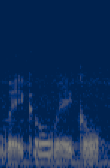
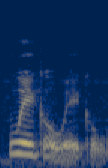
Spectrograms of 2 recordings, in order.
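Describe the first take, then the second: First: Breathy whispered wiggle chant. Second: Said in the usual way. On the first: Real, not acted. Streamer whispering a playful chant to chat. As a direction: drop to a whisper.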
